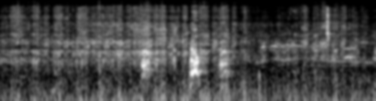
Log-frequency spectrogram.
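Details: Boerboel dog giving two loud, harmonic barks close together near the middle, with a fainter yip after them; voices murmur in the background.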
